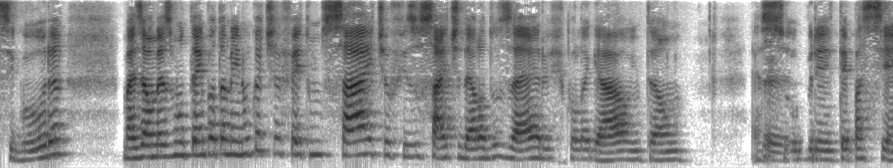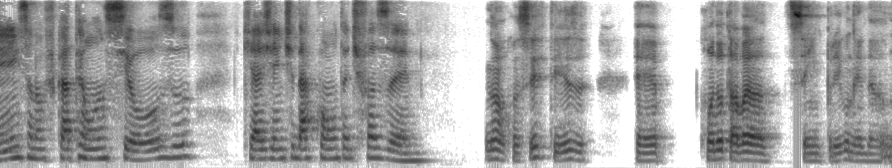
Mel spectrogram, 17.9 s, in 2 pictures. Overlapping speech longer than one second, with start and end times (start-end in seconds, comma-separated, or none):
none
